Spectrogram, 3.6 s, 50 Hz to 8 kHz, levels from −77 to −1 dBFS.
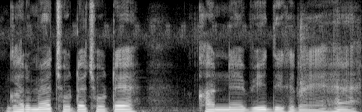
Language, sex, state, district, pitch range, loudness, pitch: Hindi, male, Uttar Pradesh, Saharanpur, 115-130 Hz, -16 LUFS, 120 Hz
